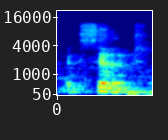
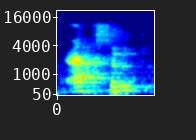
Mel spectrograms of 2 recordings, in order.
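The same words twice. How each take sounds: First: "accent" as ac-CENT; weak start, strong CENT in "accent"; stress on second syllable. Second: "accent" as AC-cent; stress on first syllable. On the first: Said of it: "stressed in the second syllable". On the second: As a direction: hit the AC of "accent". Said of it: "stressed in the first syllable". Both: Shown as a demonstration.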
